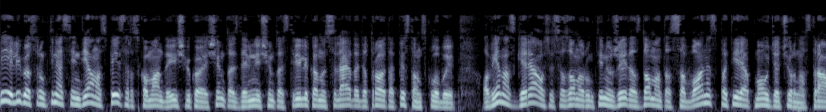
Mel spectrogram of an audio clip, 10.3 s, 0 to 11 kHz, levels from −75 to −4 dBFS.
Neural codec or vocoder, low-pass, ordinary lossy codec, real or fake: none; 7.2 kHz; MP3, 32 kbps; real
